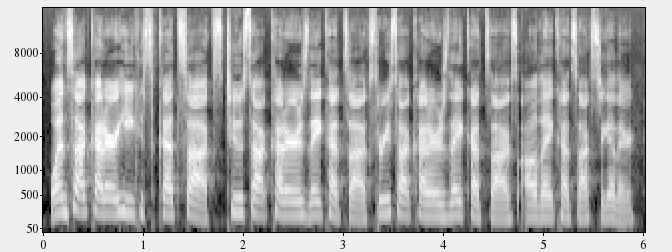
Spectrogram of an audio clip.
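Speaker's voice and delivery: racing through the tongue twister as asked; fast reading. Shown as a demonstration. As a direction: rattle off the tongue twister quickly. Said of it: "Now, say it fast".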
